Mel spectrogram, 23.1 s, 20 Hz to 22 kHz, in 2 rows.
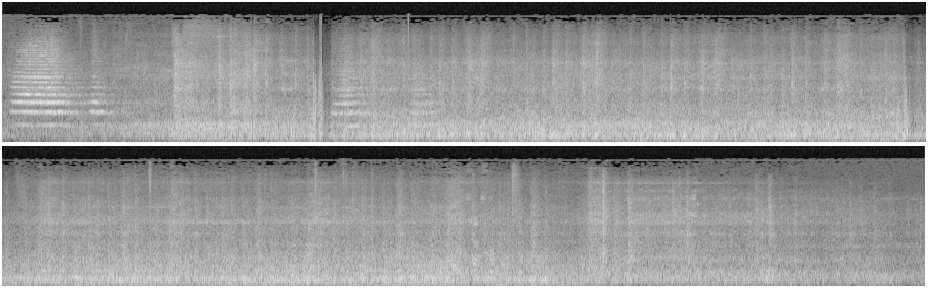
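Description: New York City Subway R160B train sounds its horn, one blast at the start and another about four seconds in. It then runs through the station without stopping: a loud steady rumble with wheels clacking over the rail joints, fading near the end as it pulls away.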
